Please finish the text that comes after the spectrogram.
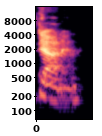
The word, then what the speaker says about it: Downen: It doesn't have to be pronounced or said. It's fine. It's Downen.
